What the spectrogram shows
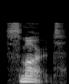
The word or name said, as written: smart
